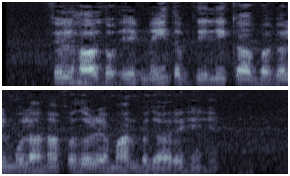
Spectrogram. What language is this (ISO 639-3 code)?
urd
